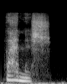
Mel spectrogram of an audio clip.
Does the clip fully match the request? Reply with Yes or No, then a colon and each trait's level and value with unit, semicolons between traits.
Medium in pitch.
Yes: medium, 175 Hz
